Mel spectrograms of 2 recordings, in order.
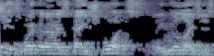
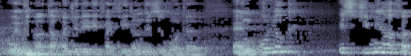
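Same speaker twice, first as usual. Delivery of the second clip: mock French undersea documentary host; Jacques Cousteau. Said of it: "the undersea world of Jacques Cousteau".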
